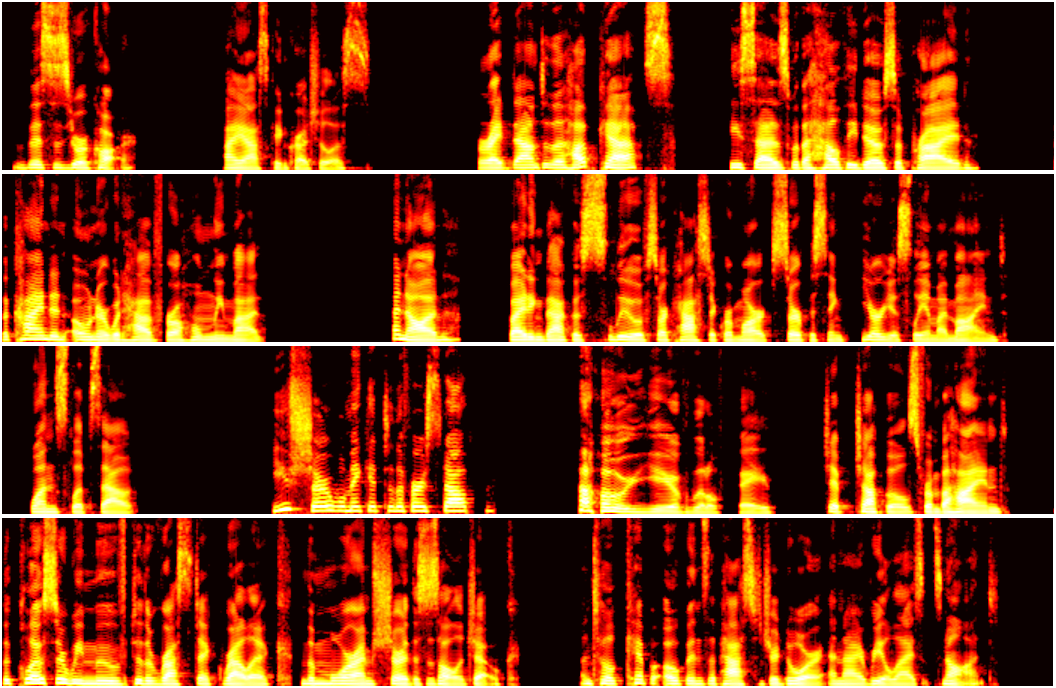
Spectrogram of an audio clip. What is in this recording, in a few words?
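Female Male voice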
